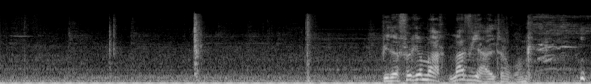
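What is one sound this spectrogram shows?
Buttons click on a car radio.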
